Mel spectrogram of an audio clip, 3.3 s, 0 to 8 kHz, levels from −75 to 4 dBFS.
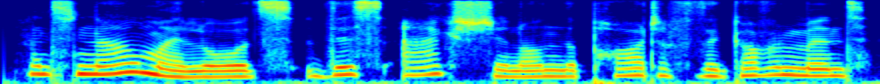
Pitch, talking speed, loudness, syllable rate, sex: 210 Hz, 220 wpm, -15 LUFS, 4.9 syllables/s, female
